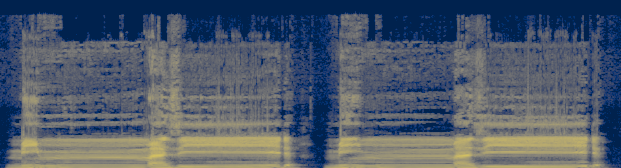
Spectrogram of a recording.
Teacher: Nun mati bertemu dengan huruf mim, hukumnya ialah idgham ma'al gunnah. Dibaca dengan dengung. Baca dengan dengung.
